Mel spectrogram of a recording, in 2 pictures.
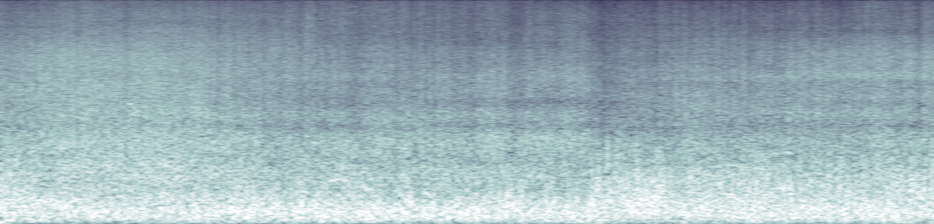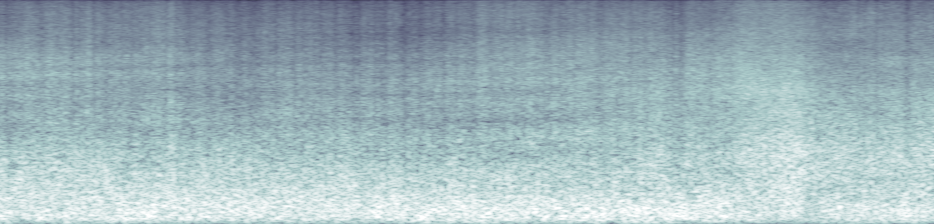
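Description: Storm surf breaking and washing up a pebble beach, with strong wind buffeting the microphone. A louder wash of surf comes near the end.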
